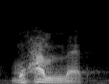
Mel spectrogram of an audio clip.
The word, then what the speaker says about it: Mohammed: And you perhaps have recognized that I use that spelling, M-O-H-A-M-M-E-D. I use that spelling too. And how is it pronounced? Muhammad. How did the Americans pronounce it back then? Mohammed.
